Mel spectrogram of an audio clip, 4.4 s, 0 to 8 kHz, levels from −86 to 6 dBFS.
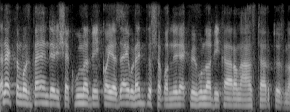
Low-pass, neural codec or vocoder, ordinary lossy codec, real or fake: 7.2 kHz; codec, 16 kHz, 1 kbps, X-Codec, HuBERT features, trained on general audio; Opus, 32 kbps; fake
